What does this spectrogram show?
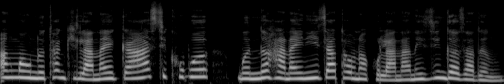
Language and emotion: Bodo, fearful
